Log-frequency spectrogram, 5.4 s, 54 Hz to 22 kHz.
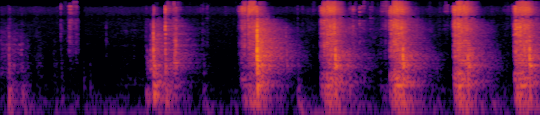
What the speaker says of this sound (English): So just thinly slice and then chop your just 1 brown onion.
